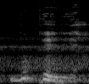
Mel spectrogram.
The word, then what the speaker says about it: Wuchereria: Actually, its name is according to its Brazilian doctor who discovered it, and his father was German. Therefore, the correct pronunciation is Bucheria.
